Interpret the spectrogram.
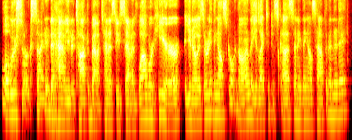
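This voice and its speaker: A man with a hoarse, raspy voice hosting a live online news show, casual and friendly with his guests. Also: mid-range voice, steady tone, fast, sharp tone.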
